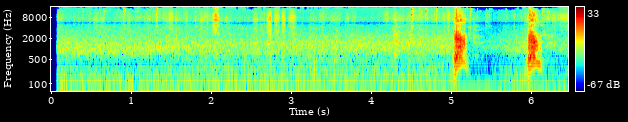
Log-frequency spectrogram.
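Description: A dog barks once, loudly, about five seconds in, with a second bark starting right at the end, over a steady low background noise.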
